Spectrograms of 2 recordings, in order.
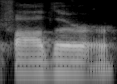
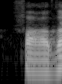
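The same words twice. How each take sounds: First: The word ends with an audible R sound. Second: The word ends without an R sound. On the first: "I do sometimes emphasize having an R on the end of words" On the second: "most people in Australia would say father"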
